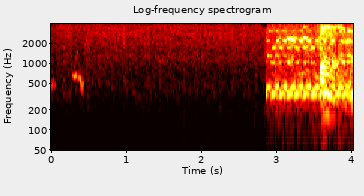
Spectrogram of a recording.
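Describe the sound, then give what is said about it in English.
A telephone rings loudly and continuously after a quiet stretch, the ring starting abruptly and sustained until the end. “Oh, hold on. I got to get the phone.”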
